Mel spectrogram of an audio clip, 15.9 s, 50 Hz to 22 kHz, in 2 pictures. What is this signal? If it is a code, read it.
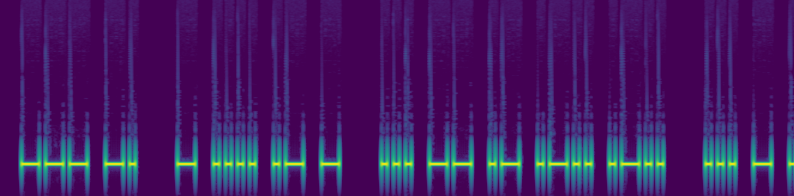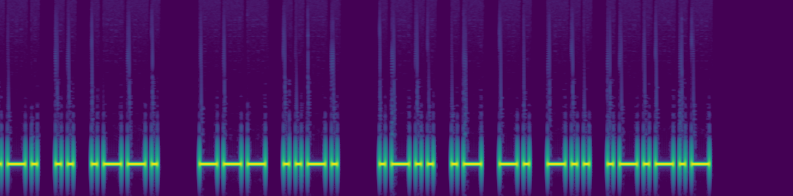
Morse code, heard as a keyed tone, about 19 wpm, 700 Hz. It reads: ON THAT SMALL STRIP OF LAND.
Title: Sentences from Top 1600 Words 20wpm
